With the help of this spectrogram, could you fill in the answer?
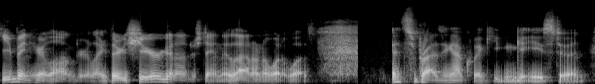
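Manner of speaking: ordinary talk, nothing marked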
